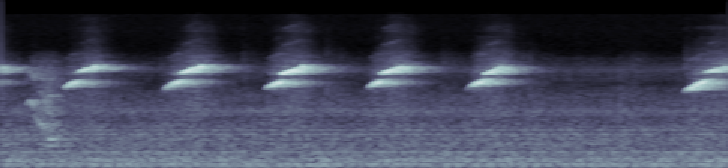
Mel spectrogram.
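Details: Grey francolin (teetar, kapinhar) repeats a loud paired whistled phrase, a lower rising note with a higher one, about six times in five seconds at a steady rhythm.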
